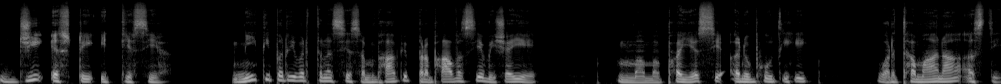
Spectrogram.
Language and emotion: Sanskrit, fearful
